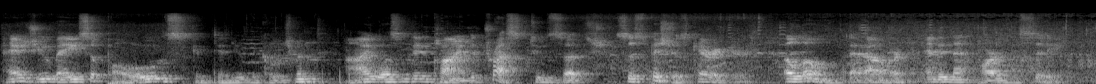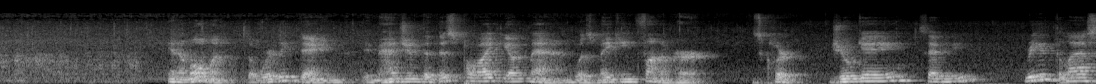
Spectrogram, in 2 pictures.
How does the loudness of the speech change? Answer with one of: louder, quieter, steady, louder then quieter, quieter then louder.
steady.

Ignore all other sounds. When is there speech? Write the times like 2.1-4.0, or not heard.
0.0-10.6, 12.6-21.8.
